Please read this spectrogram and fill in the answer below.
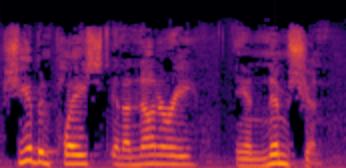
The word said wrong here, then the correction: Nimbschen: Nimbschen. Nimbschen. A Cistercian nunnery near Leipzig. A Cistercian, I think I spell that, C-I-S-T-E-R-C-I-A-N, near Leipzig.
